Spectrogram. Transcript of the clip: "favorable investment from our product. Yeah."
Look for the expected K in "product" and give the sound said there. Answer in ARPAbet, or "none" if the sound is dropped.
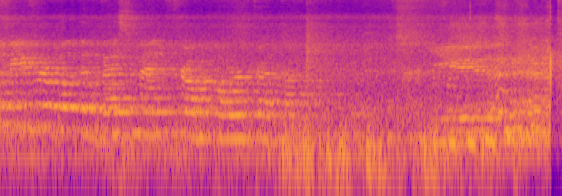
none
